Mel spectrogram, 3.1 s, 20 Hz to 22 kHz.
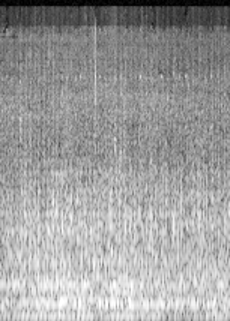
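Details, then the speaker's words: Late-1955 original Farmall Super MTA diesel tractor, same engine as TD6 dozer, brought down from full throttle to about 350–400 rpm: slow, even idle with soft steady chuff, percolating like a sewing machine, no knocks or rattles; normal idle. "This engine just has a beautiful sound idling. It just percolates like a sewing machine, as an old friend of mine used to say."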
